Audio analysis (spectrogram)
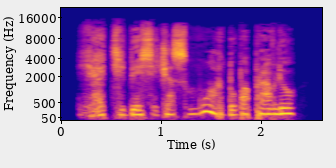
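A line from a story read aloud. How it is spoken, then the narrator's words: Hissed. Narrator (Russian): прошипел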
